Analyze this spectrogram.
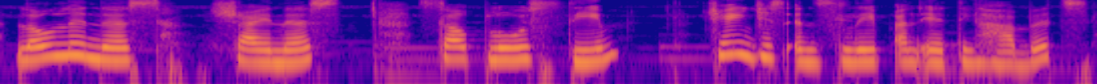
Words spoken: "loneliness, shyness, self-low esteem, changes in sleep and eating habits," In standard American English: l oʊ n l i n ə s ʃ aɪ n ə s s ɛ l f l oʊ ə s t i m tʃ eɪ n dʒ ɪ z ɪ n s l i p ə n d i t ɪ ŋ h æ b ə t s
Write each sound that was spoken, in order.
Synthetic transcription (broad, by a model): l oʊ n l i n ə s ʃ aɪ n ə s s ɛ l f l oʊ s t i m tʃ eɪ n dʒ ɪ s ɪ n s l i p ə n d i t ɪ ŋ h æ b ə t s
